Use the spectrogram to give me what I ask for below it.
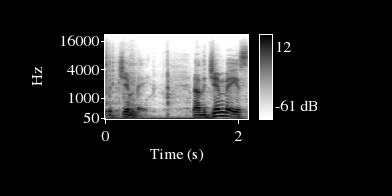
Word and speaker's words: djembe: to you a lot about is called the jimbe now the jimbe is spelled DJ m b e this drum is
